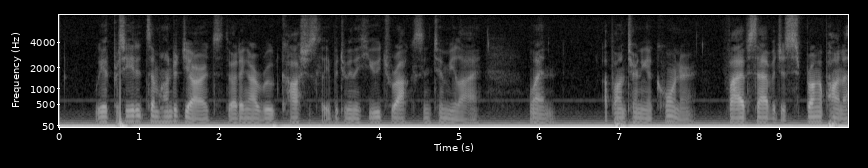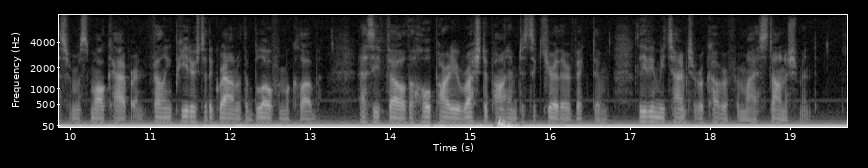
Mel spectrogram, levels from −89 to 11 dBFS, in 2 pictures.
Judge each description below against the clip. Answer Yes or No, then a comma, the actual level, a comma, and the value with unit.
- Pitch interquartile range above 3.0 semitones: No, average, 2.7 semitones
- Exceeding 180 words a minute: Yes, average, 190 wpm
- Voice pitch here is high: No, very low, 90 Hz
